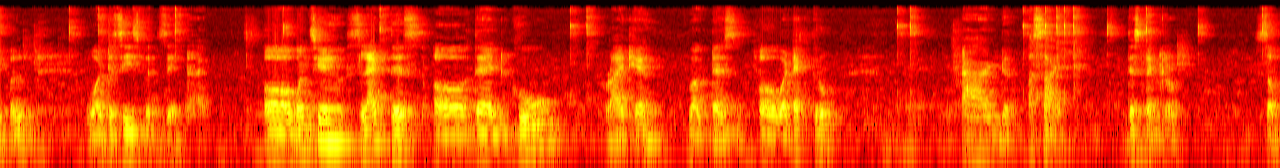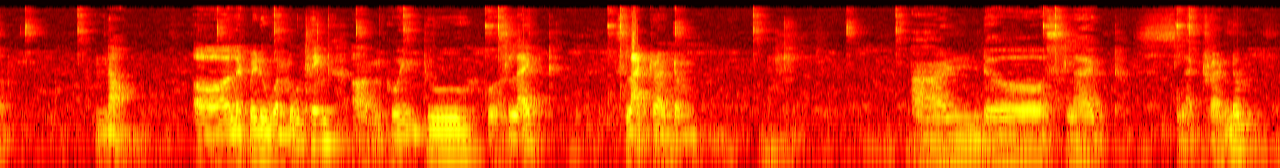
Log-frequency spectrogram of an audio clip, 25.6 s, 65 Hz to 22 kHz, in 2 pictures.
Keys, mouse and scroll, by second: 0.6-1.0 middle drag, 1.2 scroll up 2, 2.1-3.1 middle drag, 5.0 click, 8.2 click, 9.5 click, 9.7 click, 9.9 click, 10.3 middle click, 10.9 Tab, 11.2 middle click, 12.0 scroll up 1, 12.3-12.9 middle drag, 14.2 scroll up 1, 14.3 middle click, 15.0 Tab, 15.6 middle click, 16.9-18.3 drag, 18.8 middle click, 20.1 3, 20.5 middle click, 22.5-24.0 drag.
